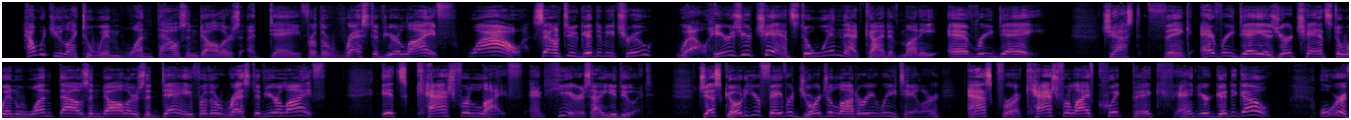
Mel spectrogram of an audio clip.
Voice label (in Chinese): 英男, 宣传, 磁性, 激情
